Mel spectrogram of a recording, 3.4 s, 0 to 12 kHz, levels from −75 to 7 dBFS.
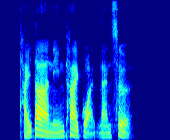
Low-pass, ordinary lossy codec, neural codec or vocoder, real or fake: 10.8 kHz; Opus, 16 kbps; none; real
